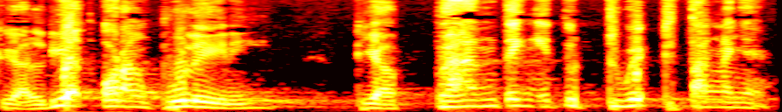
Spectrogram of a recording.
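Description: Animated storytelling male preacher. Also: on the high side, moderate pace, breathy edge, long reverb tail. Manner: animated storytelling, addresses listeners as brothers. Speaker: pastor. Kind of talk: sermon.

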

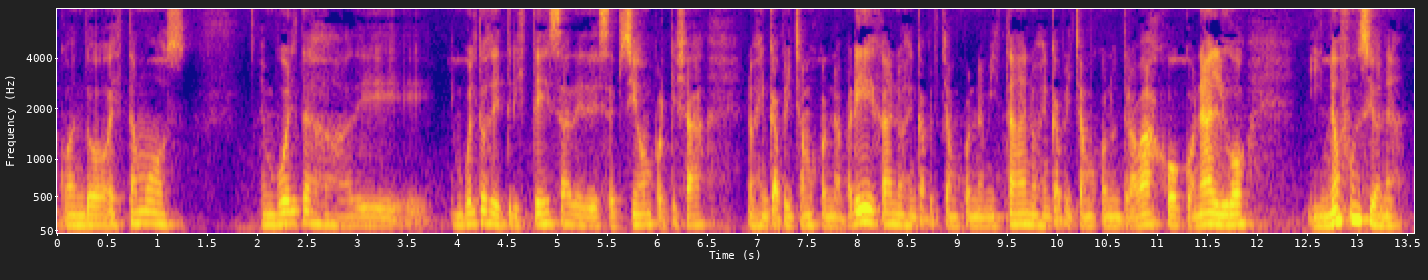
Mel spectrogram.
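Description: An Argentine man speaks in a reflective podcast monologue, earnest and confessional as he addresses his listeners directly. His voice is mellow and dark in tone, with a slightly husky grain. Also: medium pitch, fairly even intonation, normal speed. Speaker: podcast host.

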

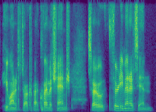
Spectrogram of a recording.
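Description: A man being interviewed as a podcast guest, explaining his work thoughtfully with frequent pauses. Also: fairly low pitch, fairly even intonation, a bit bright, no room sound. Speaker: podcast guest, environmental lawyer. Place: lives in Britain.

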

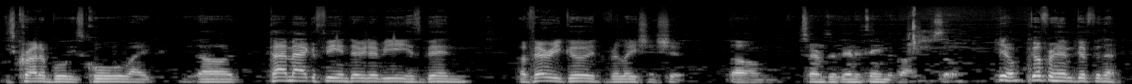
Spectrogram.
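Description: A man with an average-pitched voice co-hosts a podcast. He talks informally, repeating himself and swearing now and then. Music sits faintly behind him. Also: moderate pace, rough recording. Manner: informal, profane, repeats phrases. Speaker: podcast co-host. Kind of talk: casual wrestling news chat.

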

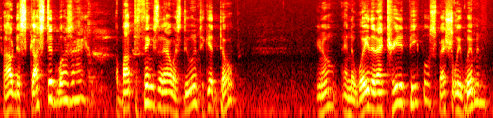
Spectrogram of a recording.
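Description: A man's voice: mid-range voice, animated, fairly quick, darkish tone, a little hiss or hum. An older man from Flint, Michigan, telling a profane, self-mocking recovery story at a retreat and laughing often. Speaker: recovery speaker.

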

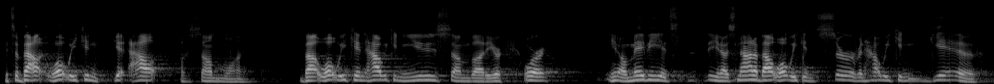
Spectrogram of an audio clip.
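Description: A man in his thirties gives a sermon in a relaxed, chatty way, slipping into quick voices of coworkers and strangers to land his points. His voice sits high. A long hall reverb trails behind him. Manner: conversational, acts out everyday dialogue. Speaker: pastor.

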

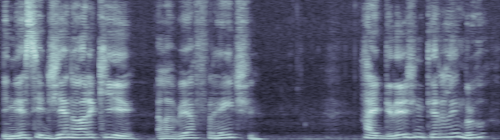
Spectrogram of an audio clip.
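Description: A man's voice: fairly high pitch, moderate pace, slightly rough. A young Brazilian man, a youth ministry leader, telling a heartfelt, tearful testimony on a podcast in a casual, slangy way.

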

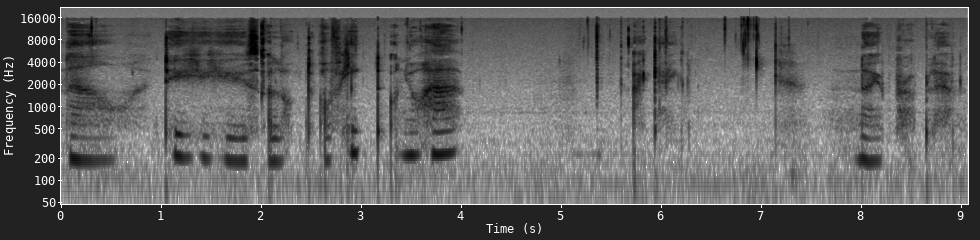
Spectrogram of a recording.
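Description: A woman whispering softly and reassuringly as a hairdresser in an ASMR roleplay, talking close to the mic. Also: mid-range voice, steady tone, slightly rough. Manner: soft, unhurried, reassuring with many fillers. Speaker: ASMR creator playing a hairdresser.

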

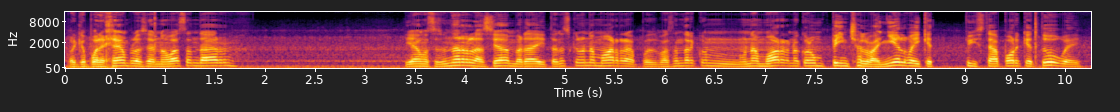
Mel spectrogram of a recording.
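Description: A young Mexican man vlogs casually to camera in a fairly high voice at a fairly quick pace, with a bit of hiss or hum. He tells stories full of slang and swearing, switching into English mid-sentence.

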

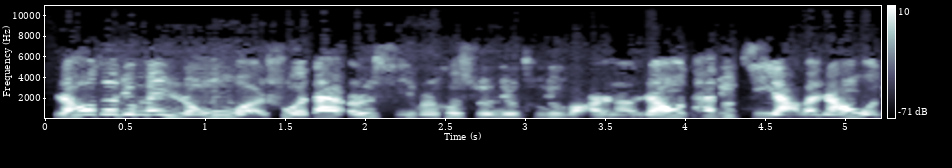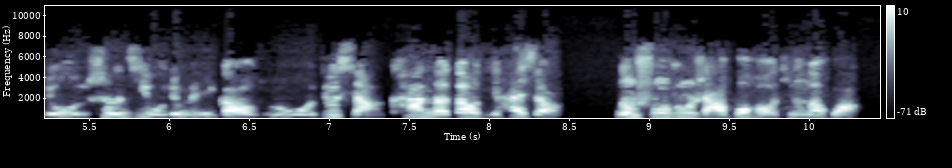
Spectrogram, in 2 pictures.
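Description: Middle-aged woman caller, high voice, rambling and distressed, dry dull lo-fi line. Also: lively intonation, brisk, dry recording. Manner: rambling, upset storytelling. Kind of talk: phone-in advice call.

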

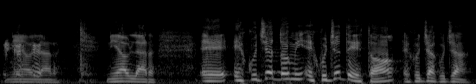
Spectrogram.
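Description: A man's voice: on the high side, big pitch swings, normal speed, fairly bright tone, slight background noise. A man in his twenties with an Argentine Spanish accent, hosting a radio show in a friendly, easygoing way with curious questions. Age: 20s. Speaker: radio host. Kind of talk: casual radio chat.

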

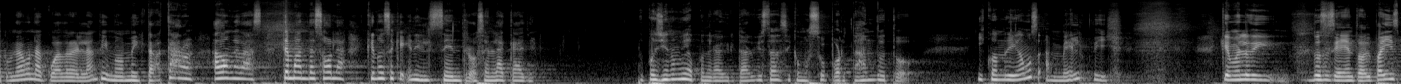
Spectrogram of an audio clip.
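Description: A woman's voice: lowish voice, darkish tone. Chatty young Mexican woman, echoey room. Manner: chatty storyteller, acts out quoted voices. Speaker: podcast co-host. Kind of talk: casual chat.

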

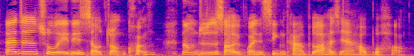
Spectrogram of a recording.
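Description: A young woman, co-hosting a podcast in casual chat, giggly and animated. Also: medium pitch. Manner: giggly, animated, quick to mimic friends. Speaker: podcast co-host.

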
